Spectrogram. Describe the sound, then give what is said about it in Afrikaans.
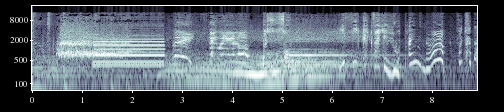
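A truck's loud, sustained horn blares, then tyres screech in a long, wavering skid as the truck brakes to a halt when a person nearly walks in front of it, with a brief shout near the end. “Ja, so amper het jy voor daai trok ingestap.”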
